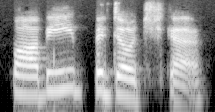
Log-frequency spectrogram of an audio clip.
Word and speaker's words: Bobbi Bidochka: pronounce your whole name bobby bodochka it is phonetically correct just sound it out grade one style nice okay so what's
